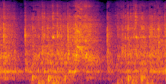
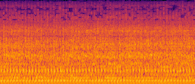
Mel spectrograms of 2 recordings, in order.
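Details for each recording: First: Old Homelite gas water pump, unused for about a year, pull-started with choke set: a rough, raspy pull with uneven chuffs. The recoil starter one-way bearing is binding and can lock up the crankshaft and stall the engine. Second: John Deere gas-engine air compressor after carburetor rebuild, fresh fuel and throttle up: steady fast single-cylinder beat about four per second holding even speed while making air; engine runs cleanly, though some odd compressor-side noises are suspected.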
